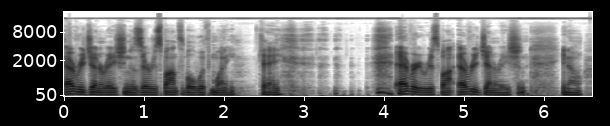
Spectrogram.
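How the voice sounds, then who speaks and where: A man in his thirties, a day trader hosting a livestream, chats casually with his viewers in a rambling way, often restarting sentences and going off on asides. His voice is fairly low, and the recording is dry and close with no room echo.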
